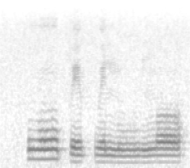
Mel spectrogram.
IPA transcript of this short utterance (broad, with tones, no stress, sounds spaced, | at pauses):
β oː˦ p e˨ kʷ e˨ n uː˨ ŋ ɔ˦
